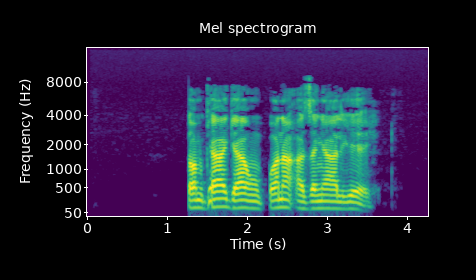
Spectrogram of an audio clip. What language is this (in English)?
Gawri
